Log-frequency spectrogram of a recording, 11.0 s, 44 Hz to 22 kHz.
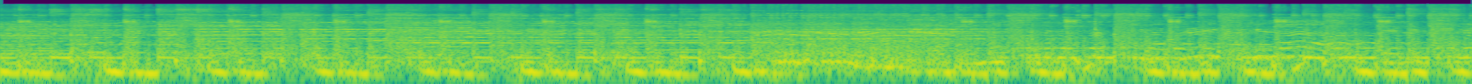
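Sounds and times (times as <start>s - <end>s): electronic keyboard melody: 0.0s - 11.0s
steady deep beat: 0.0s - 11.0s.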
